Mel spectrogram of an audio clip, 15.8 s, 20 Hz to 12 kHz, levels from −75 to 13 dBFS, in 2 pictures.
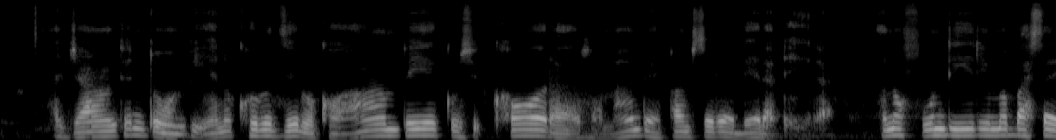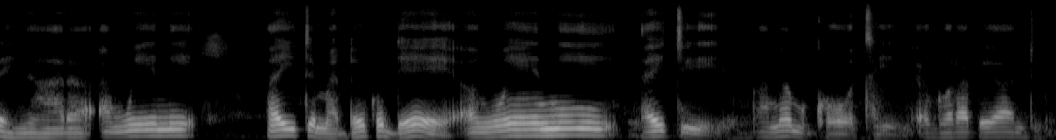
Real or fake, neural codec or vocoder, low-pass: fake; codec, 24 kHz, 1.2 kbps, DualCodec; 10.8 kHz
